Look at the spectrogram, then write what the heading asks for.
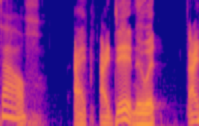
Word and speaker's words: ALF: Alf. That is the correct pronunciation, but we never got it right. Alf. But Americans say Alf.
